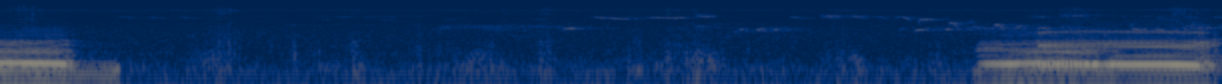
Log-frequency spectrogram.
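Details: Cows eating grass in the fields give a deep, harmonic moo lasting under a second, then a longer, steady moo after a quiet stretch, with faint high chirping in the background.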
